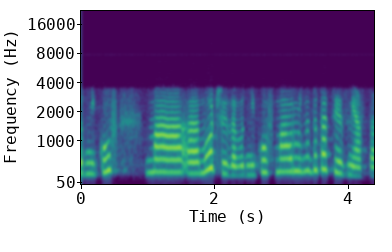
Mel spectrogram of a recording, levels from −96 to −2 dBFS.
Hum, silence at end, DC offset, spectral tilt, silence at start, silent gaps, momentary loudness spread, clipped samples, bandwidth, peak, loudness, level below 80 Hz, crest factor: none; 0 s; under 0.1%; -7 dB/octave; 0 s; none; 8 LU; under 0.1%; 3.7 kHz; -6 dBFS; -22 LUFS; under -90 dBFS; 16 dB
